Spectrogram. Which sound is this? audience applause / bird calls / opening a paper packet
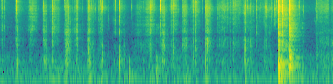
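opening a paper packet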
